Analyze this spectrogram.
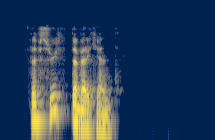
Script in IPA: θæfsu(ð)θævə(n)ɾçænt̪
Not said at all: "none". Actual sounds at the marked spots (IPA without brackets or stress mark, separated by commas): θ, none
